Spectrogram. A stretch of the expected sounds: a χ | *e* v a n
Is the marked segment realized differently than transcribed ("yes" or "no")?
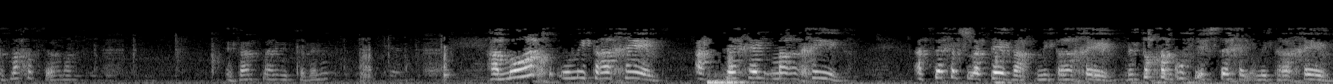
no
